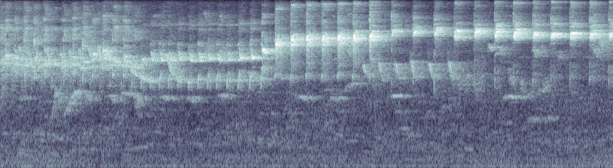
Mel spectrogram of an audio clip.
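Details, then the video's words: Long-tailed shrike singing in imitation of a lovebird: a wavering, high twittering phrase that gives way to a rapid, evenly pulsed series of shrill chips, growing louder and repeated several times a second. "burung cendet gacor dor nembak lovebird, ngekek panjang"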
